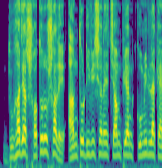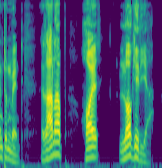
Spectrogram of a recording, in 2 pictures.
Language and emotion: Bengali, neutral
